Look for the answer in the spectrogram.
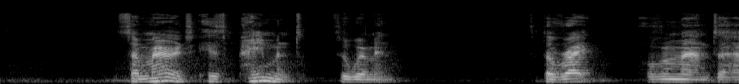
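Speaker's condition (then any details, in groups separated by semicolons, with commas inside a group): Brain injury; severe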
